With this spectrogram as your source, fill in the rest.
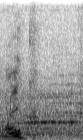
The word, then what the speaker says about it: Roke: And now Roke, which rhymes with Coke, plays that up ahead for Mashinter.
